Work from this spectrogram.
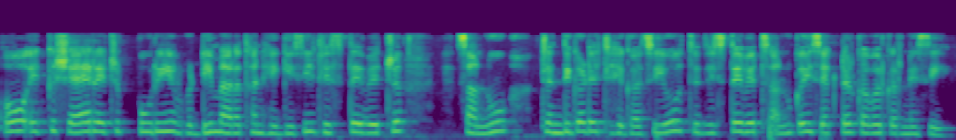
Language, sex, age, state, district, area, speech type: Punjabi, female, 18-30, Punjab, Fazilka, rural, spontaneous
